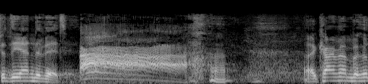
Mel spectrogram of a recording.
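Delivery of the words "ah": high shouted Ahhh stretched out; acting out a dying man's last cry; long drawn-out Ah. Shown as a demonstration. Preacher acts out a dying man's last word, a high drawn-out shout. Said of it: "capital A, about ten small A's, and an H".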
